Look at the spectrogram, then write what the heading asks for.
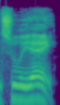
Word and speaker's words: Soulier: forward there is been Soulier the French pronunciation as he says because he's from New Orleans and he follows the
